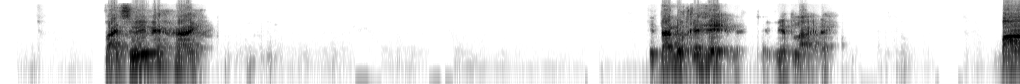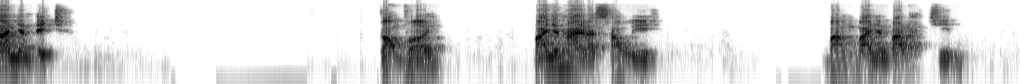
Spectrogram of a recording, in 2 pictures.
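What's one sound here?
A young man speaks calmly into a close microphone in short phrases with pauses.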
